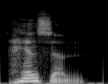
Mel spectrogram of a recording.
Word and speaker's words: handsome: Handsome，和 a h 是 h a，前鼻音 n 是字母 n，han 的不发音。 s a s 是 s o，n 是 m，结尾的 e 不发音。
